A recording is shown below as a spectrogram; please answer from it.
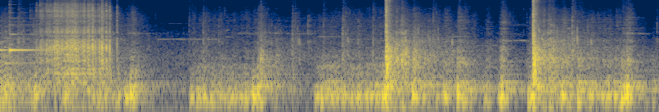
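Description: Fireworks going off: a fizzing crackle about half a second in, then two sharp bangs at about four and five and a half seconds, with crackling in between.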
